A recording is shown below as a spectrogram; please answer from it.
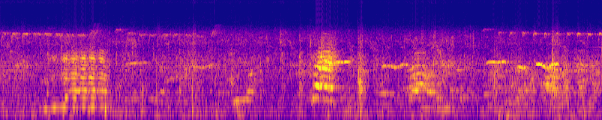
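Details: Domestic goats kept by their owner, who is bringing them cut fodder: one wavering, nasal bleat near the start, then people talking and general farmyard background noise.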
